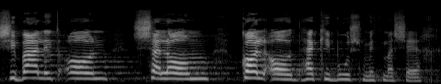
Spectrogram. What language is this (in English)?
Hebrew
